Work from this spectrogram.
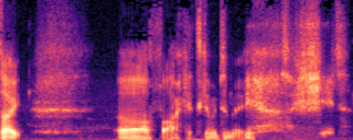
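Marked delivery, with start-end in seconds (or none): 1.2-3.4 retold under-the-breath cursing, near whisper; hushed dread. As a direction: sink low and very soft in dismay. Sees enemy ship turning toward him.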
